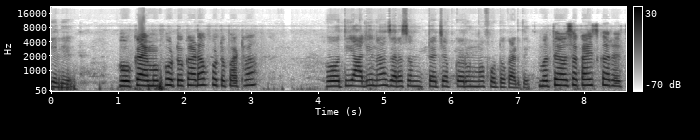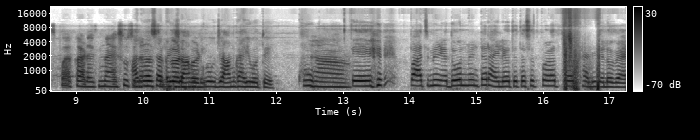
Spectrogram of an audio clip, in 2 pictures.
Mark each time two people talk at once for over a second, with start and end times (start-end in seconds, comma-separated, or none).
none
